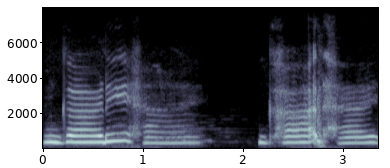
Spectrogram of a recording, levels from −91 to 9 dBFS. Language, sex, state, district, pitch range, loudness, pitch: Hindi, female, Jharkhand, Sahebganj, 325-375 Hz, -15 LUFS, 355 Hz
